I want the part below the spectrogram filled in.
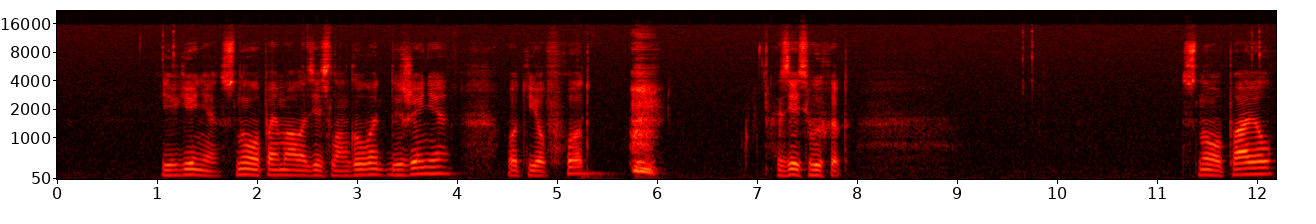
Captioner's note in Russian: откашливается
